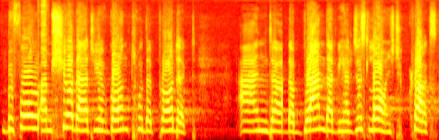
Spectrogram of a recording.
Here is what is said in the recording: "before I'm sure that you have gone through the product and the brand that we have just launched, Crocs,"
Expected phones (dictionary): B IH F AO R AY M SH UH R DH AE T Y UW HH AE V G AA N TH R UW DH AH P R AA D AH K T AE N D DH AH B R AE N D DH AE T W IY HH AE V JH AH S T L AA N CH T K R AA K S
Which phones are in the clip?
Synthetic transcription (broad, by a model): B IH F AO R AY M SH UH R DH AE T Y UW HH AE V G AA N T R UW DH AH P R AA D AH K T AE N D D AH B R AE N D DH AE T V IY HH AE V JH AH S T L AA N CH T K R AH K S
